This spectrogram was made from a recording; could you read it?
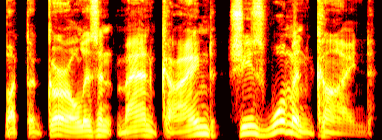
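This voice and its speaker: An actor playing a proud, self-important corkscrew lawyer in a drawling voice for an audiobook. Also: male voice, on the low side, very animated, slow, dry recording, clean studio sound, heavily acted. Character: proud crooked corkscrew lawyer, living utensil.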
